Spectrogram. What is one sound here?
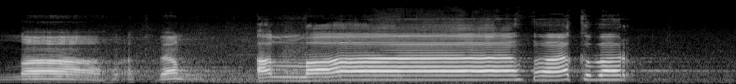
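A man chants in a long, held melody through loudspeakers, echoing in a large hall.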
